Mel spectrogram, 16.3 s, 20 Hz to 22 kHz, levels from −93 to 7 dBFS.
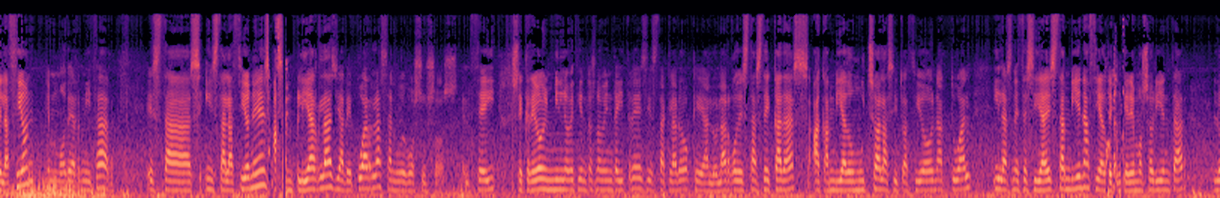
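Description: Frames out of order occur twice, at 3.57 to 3.83 s and again at 14.73 to 14.98 s. Each time, two adjacent blocks of roughly 104.5 ms arrived swapped and were decoded in that order, which points to runs of about four frames each. The quarter-second stretch plays with its halves exchanged, giving a garbled flutter, while the overall timing stays intact.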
